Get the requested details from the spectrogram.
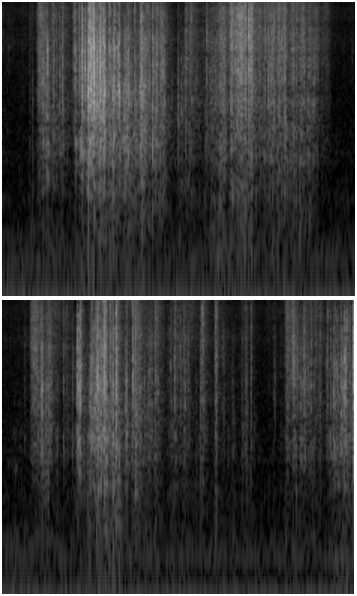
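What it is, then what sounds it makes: Thick paper notebook. Fingers grab and turn the pages of a thick paper notebook, a bound stack of white pages resting on a wooden table. Bright, crinkly paper rustling comes in several louder bursts between quieter, softer shuffling. A steady low hum runs underneath throughout.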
